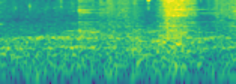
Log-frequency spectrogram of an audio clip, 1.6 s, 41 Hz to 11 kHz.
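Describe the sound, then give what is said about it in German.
Hand-sawing through pack ice gives a continuous, broad rasping scrape that holds steady throughout and swells briefly louder near the end. “Seit 17 Tagen sägen und sägen wir.”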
